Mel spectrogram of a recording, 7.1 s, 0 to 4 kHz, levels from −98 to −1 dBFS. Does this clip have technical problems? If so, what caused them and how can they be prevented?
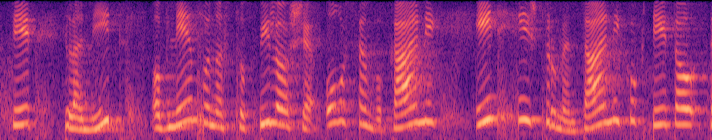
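Yes. Comfort noise in place of the background appears at 0.00–0.11, 0.35–0.65, 1.25–1.52, 4.40–4.76 and 6.44–6.53 s. These pauses were likely not transmitted, so the receiver filled them with synthetic noise within about 2 dB of the real level. On a spectrogram these stretches show smooth, uniform texture, and the waveform has an even, featureless envelope. Keeping transmission continuous by disabling discontinuous transmission prevents this.

The onset clipped by the voice detector comes at 0.63 s. Sound resumes abruptly after about 20 ms of its start was likely withheld by a slow detector and replaced with comfort noise. The waveform jumps straight to full amplitude, with no gradual rise. Adding detector look-ahead or a lower trigger threshold prevents it.

Sound dropped by the voice detector occurs at 1.97–2.03 s, losing about 30 ms, and at 4.97–5.18 s, losing about 100 ms. 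The detector likely mistook quiet sound for background and stopped sending. On a spectrogram the energy breaks off into flat noise, and the waveform collapses to a low, steady band. A longer detector hangover prevents this.

Throughout the clip, the call path's narrowband coding leaves nothing above 4 kHz, which fits G.711.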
